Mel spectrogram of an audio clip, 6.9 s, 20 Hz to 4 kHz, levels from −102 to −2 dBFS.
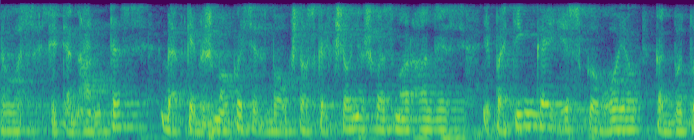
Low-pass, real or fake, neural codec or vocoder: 3.6 kHz; real; none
